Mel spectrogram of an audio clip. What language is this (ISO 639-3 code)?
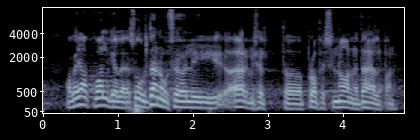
est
